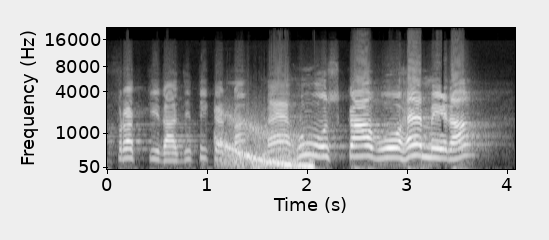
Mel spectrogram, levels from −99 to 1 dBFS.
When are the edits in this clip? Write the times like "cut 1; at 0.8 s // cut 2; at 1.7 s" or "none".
cut 1; at 1.5 s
